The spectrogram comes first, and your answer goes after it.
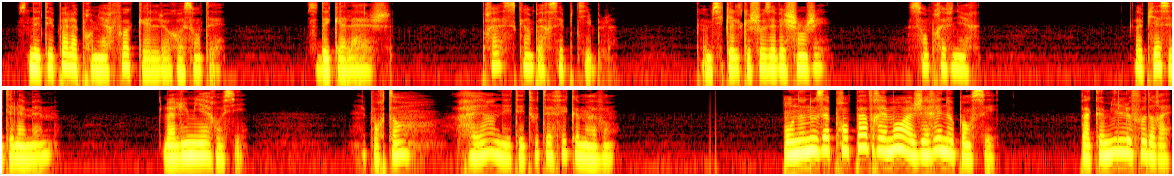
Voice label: Audiobook French

